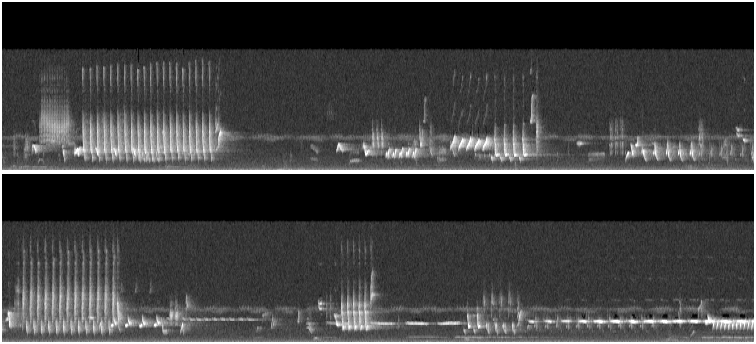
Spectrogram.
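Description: Songbirds singing at night: bursts of rapid trills, chirps and whistled phrases, with a faint steady high tone behind them. Near the end comes one long held whistle with a quick pulsing beat.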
